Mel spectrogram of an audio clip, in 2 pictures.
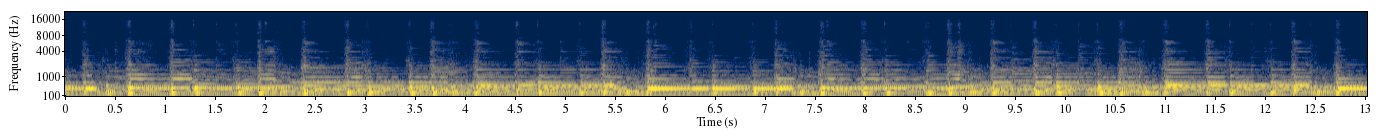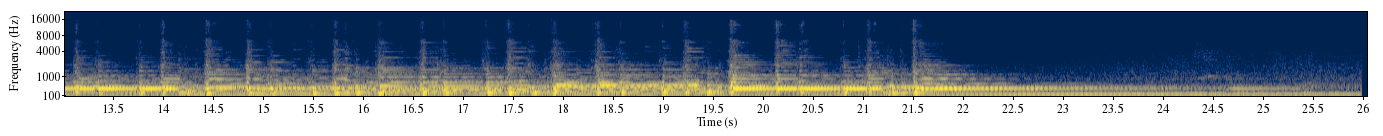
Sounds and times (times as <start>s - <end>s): Music: 0.0s - 26.0s
Speech: 24.2s - 24.8s.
